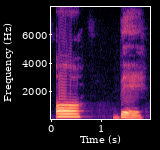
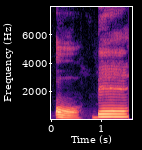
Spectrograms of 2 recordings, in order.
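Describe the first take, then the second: First: Mid tone, then a low tone. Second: Low tone, then a mid tone. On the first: "The tone on the first one is mid and low" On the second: "the tone on the last one here is do, re, low and mid"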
